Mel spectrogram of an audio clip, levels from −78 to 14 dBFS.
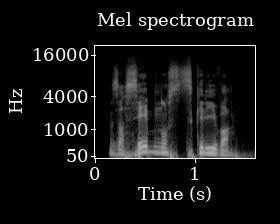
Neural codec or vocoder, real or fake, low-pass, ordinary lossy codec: none; real; 19.8 kHz; none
